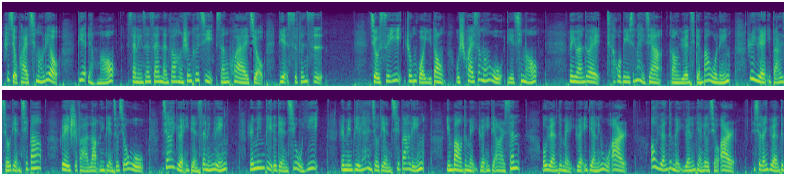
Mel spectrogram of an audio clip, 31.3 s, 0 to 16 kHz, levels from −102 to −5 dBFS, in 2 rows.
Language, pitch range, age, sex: Chinese, 175-230 Hz, 20-39, female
